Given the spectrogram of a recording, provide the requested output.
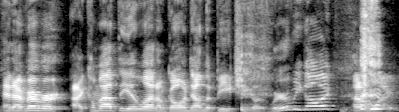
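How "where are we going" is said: puzzled Shark. Retold or imitated.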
